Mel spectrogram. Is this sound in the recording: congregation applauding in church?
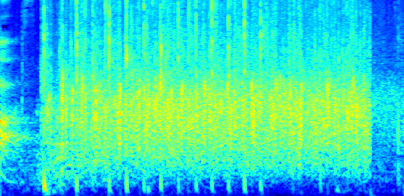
yes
